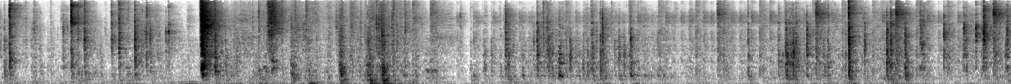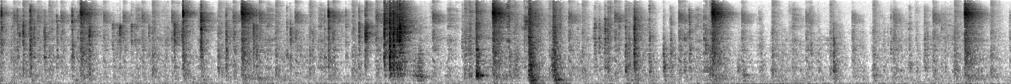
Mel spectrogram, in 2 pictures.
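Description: Scattered metallic clicks, taps and knocks from hands and small tools working inside a car's steel tailgate, with one sharp knock about three seconds in.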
